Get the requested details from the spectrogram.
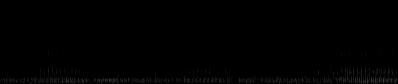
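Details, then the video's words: A British Shorthair cat purrs steadily while asleep, a low snore-like rumbling vibration that swells and eases with each breath. "Snoring cat 😁 Purring Sleeping Cute Cat Coco"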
